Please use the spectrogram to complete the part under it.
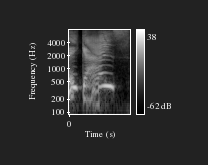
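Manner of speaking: put-on very high five-year-old child voice. Voicing a cursed five-year-old greeting the party: five-year-old child voice. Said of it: "a five-year-old drawing something".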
